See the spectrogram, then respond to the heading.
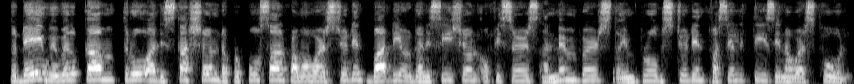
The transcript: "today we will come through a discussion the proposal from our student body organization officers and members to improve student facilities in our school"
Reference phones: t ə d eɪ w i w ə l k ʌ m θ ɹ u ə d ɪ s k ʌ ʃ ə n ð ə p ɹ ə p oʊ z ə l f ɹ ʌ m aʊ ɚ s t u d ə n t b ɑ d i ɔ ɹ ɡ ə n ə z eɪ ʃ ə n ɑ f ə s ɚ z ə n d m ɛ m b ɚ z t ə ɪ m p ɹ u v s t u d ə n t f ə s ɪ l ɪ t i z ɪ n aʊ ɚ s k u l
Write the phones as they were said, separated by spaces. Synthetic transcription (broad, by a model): t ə d eɪ w i w ə l k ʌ m t ɹ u ə d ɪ s k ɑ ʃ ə n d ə p ɹ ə p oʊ s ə l f ɹ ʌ m aʊ ɚ s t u d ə n t b ɑ d i ɔ ɹ ɡ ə n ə s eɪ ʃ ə n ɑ f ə s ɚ s ə n d m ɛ m b ɚ s t ə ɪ m p ɹ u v s t u d ə n t f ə s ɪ l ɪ t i s ɪ n aʊ ɚ s k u l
